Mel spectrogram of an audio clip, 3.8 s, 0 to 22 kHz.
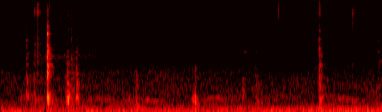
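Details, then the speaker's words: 2012 Swift Challenger 480 caravan fridge switched from electric to gas: sharp dry igniter ticks every half second until the burner lights; normal gas igniter clicking. "You'll hear the fridge clicking. It'll take a little while to switch over."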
